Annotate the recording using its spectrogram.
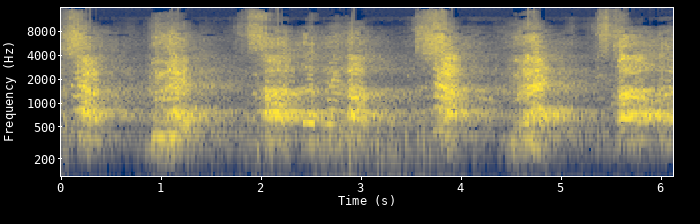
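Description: A large protest crowd chanting a slogan in unison, a shouted phrase about once a second. It is heard through a phone recording, thin and without bass.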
